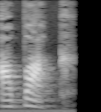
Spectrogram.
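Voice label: "abak", Azerbaijani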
